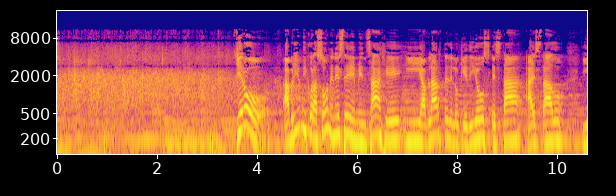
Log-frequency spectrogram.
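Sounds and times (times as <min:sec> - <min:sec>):
room full of people applauding: 0:00.0 - 0:04.4
speech: 0:03.6 - 0:10.5.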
